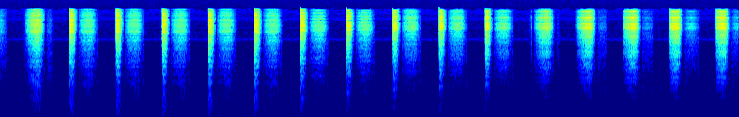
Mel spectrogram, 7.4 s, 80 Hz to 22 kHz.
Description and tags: FRT CH 2130
Hi-Hat modular morph
Hi-Hat, modular, morph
